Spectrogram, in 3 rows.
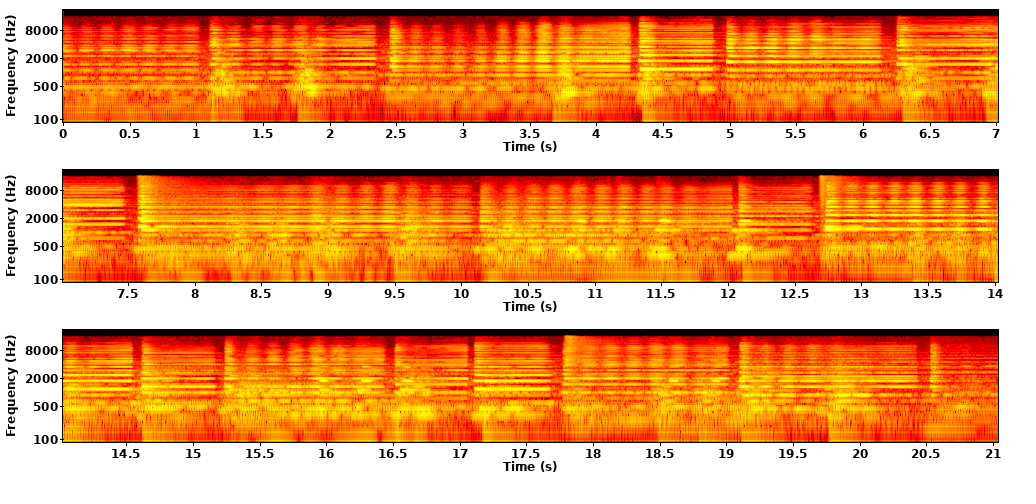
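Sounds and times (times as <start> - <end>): mouth organ melody: 0.0 - 21.0
string orchestra: 0.0 - 21.0.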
